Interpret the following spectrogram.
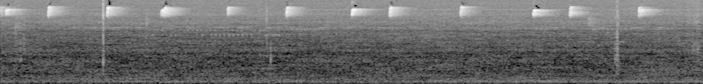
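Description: A bird giving short, sharp, high-pitched chip notes over and over, about one or two a second at an uneven pace, over a faint steady background hum.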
